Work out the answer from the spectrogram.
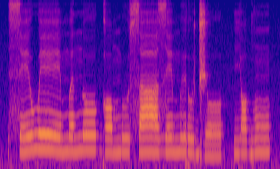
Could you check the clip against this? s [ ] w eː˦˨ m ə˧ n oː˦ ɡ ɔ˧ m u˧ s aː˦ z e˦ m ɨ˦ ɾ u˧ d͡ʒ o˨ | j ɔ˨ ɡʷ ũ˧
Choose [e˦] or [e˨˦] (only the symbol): e˨˦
